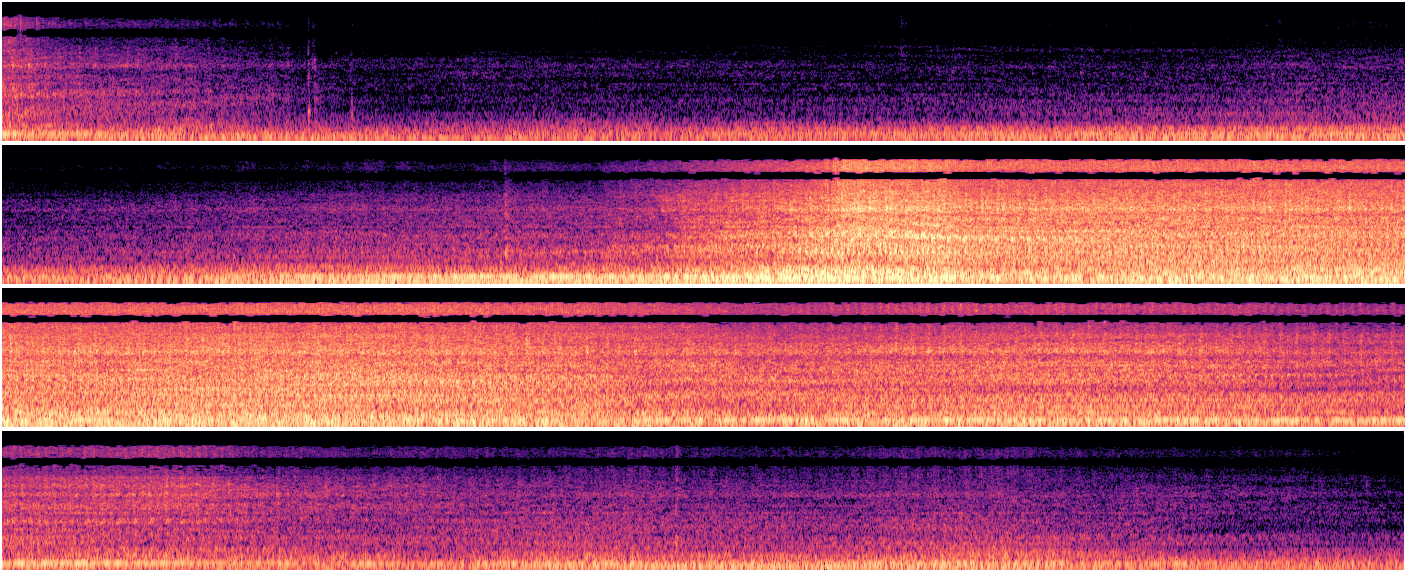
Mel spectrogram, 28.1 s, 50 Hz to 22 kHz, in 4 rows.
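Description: Scania DC16 V8 diesel engine of a 715 kVA generator set running at a steady speed. It grows louder and hissier for several seconds around the middle, then eases off again.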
